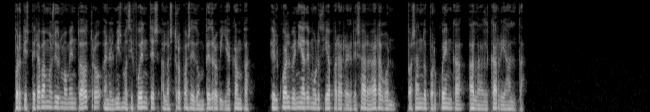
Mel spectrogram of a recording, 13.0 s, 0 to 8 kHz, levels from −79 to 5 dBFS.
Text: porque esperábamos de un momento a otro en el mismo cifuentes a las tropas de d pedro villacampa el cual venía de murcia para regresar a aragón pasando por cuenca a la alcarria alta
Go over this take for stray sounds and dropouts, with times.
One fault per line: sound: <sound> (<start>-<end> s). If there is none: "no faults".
no faults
